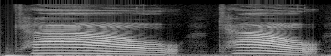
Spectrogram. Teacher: Americans tend to start with the short a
